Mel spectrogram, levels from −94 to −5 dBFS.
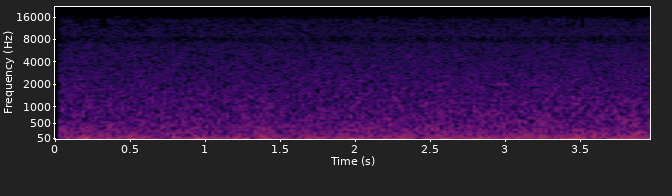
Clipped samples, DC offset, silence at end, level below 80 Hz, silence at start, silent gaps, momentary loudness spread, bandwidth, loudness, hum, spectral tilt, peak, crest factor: under 0.1%; under 0.1%; 0 s; -58 dBFS; 0 s; none; 1 LU; 16.5 kHz; -56 LUFS; none; -3.5 dB/octave; -38 dBFS; 14 dB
